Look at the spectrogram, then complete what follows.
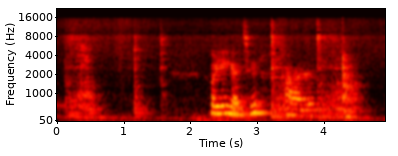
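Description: Thin-cut potatoes frying in oil in a pan, sizzling as they are stirred and scraped with a spatula. A voice sounds over the frying in the second half.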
